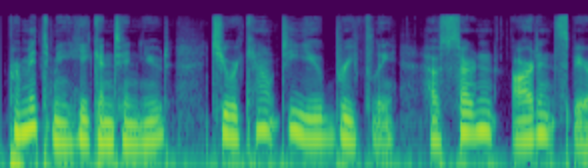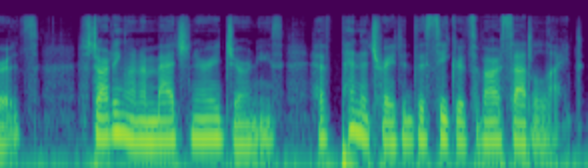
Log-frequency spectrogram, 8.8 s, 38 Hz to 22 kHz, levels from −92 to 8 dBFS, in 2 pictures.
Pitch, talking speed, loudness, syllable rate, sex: 125 Hz, 165 wpm, -18 LUFS, 6.0 syllables/s, male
